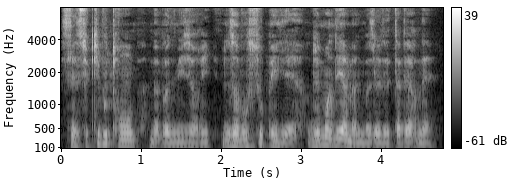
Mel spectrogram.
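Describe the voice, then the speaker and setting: A man reading an audiobook who voices a lively, playful young queen with an exuberant manner. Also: fairly quick, husky. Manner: exuberant, raised pitch.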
